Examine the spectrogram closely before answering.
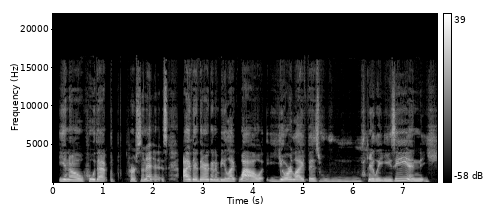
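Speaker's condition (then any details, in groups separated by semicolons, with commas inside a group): Stuttering; lifelong stutter since grade school, past speech therapy, public speaking since 2014 as fear exposure; comfortable speaking publicly while stuttering, still concerned about stuttering on conference calls; trouble saying own name, avoided phone calls and talking, speaks freely while stuttering; repeated words, prolonged sounds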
